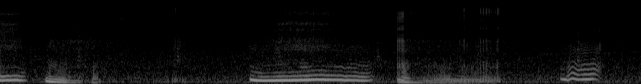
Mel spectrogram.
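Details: Sleeping cat snores in a few drawn-out, buzzy, tonal breaths. One long, steady, low hum around the middle is flanked by shorter, wavering snorts.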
